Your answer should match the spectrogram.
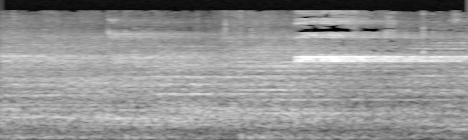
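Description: A basketball dribbled on a hardwood gym floor, bouncing in the reverberant hall, with voices in the background. A high steady tone comes in about one and a half seconds in.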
